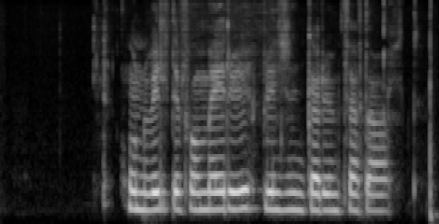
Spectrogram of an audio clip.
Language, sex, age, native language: Icelandic, male, 12, Icelandic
